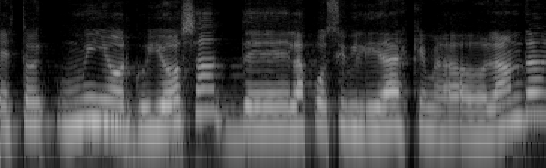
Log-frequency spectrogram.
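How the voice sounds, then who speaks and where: The speaker has a Cuban accent, heard on a very clean recording with a silent background. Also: woman. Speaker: agricultural advisory coordinator. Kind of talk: conference presentation. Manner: fast.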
